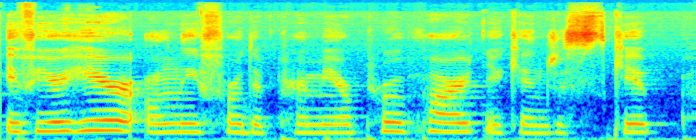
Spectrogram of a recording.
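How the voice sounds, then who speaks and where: A woman's fairly high, dark, mellow voice with a non-native accent. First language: not English. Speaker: content creator. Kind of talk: tutorial. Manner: casual, with fillers. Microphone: handheld mic without stand.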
